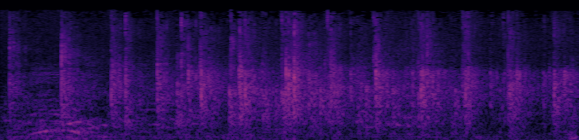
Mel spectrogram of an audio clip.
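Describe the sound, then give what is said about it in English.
An audience at a church sermon claps steadily for about four seconds, a dense, even patter of many hands at moderate loudness, with a faint voice briefly audible near the start. “See, some of y'all didn't clap on that, but that's all right.”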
